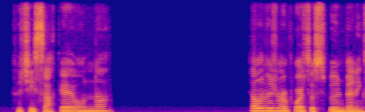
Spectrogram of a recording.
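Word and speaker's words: Kuchisake-onna: urban legend of the kuchis Sak Ona oh I pronounced that weirdly very American kuchisake Ona television reports of spoon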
